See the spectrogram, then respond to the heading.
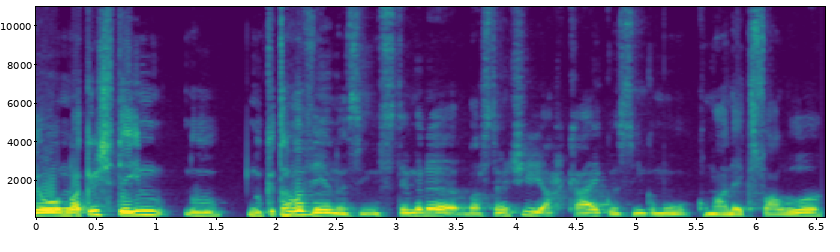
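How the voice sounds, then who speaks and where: A man's dark, mellow, high-pitched voice with hardly any pauses. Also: ordinary pitch variation, moderate pace. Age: 30s. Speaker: software company co-founder, computer scientist. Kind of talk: casual chat.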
